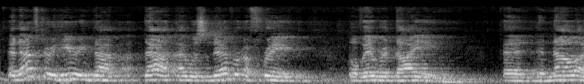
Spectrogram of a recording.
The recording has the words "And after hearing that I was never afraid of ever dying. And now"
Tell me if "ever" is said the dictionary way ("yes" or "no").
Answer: no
